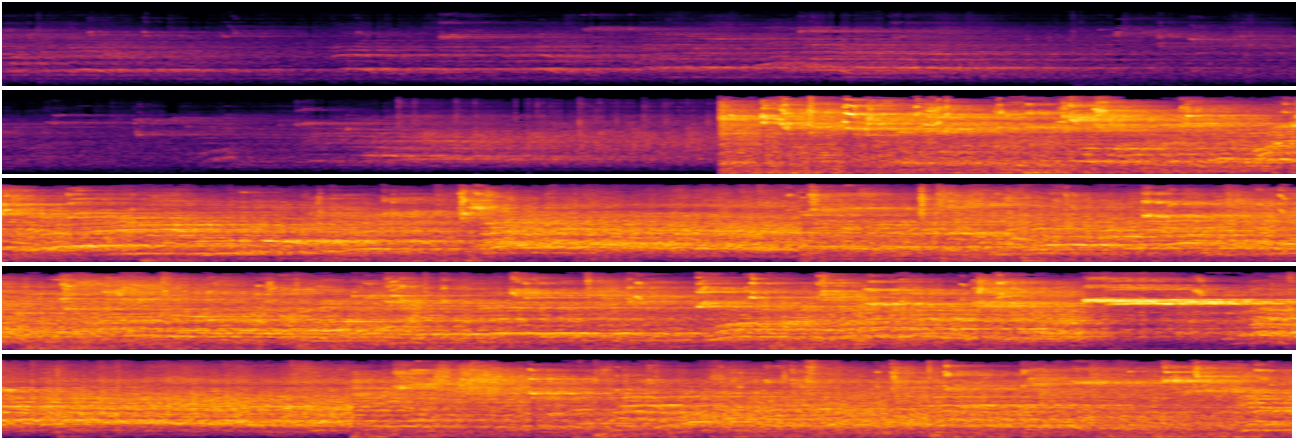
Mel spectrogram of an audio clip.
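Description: Live basketball game sound in a gym: a ball bouncing on the floor amid players' and spectators' voices, echoing in the hall. The first ten seconds are fainter; then the sound turns abruptly louder and denser.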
